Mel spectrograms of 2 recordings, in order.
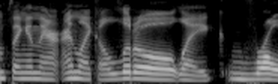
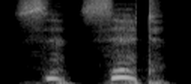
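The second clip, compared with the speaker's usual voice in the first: low, hushed whisper; 9 dB quieter than usual. Giving a command to listeners' dogs over a speaker: low dog command voice.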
